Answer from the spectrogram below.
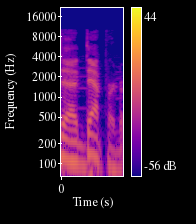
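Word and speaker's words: Deptford: You think it's Deffert, right? – Deffert, yeah. – Deffert, New Jersey. – Yeah. – It's just how they say it.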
